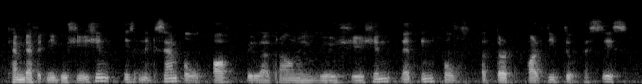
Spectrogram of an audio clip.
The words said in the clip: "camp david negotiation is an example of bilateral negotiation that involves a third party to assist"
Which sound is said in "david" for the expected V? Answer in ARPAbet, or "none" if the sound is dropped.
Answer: F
